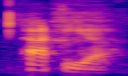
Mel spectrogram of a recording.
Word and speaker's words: Pattaya: So it's Pattaya. Pattaya. It's a soft A at the beginning.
